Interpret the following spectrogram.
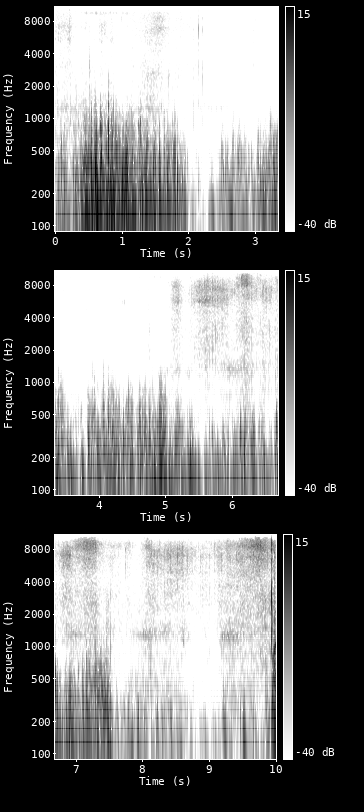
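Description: Wind buffeting the microphone and rustling handling noise, loudest and steadiest in the first two seconds, then softer and uneven as the camera is moved about.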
